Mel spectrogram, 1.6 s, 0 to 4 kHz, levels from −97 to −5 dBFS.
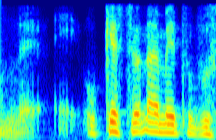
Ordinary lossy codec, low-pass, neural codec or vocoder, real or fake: none; 3.6 kHz; codec, 16 kHz, 0.5 kbps, X-Codec, WavLM features, trained on Multilingual LibriSpeech; fake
